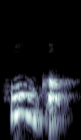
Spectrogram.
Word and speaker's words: jugo: The J sounds like the H in English. Ha, he, he, ho, hu, jugo, which means juice.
